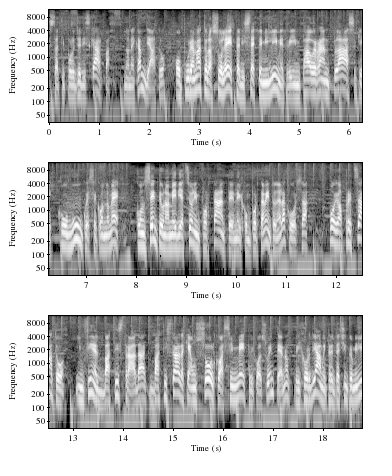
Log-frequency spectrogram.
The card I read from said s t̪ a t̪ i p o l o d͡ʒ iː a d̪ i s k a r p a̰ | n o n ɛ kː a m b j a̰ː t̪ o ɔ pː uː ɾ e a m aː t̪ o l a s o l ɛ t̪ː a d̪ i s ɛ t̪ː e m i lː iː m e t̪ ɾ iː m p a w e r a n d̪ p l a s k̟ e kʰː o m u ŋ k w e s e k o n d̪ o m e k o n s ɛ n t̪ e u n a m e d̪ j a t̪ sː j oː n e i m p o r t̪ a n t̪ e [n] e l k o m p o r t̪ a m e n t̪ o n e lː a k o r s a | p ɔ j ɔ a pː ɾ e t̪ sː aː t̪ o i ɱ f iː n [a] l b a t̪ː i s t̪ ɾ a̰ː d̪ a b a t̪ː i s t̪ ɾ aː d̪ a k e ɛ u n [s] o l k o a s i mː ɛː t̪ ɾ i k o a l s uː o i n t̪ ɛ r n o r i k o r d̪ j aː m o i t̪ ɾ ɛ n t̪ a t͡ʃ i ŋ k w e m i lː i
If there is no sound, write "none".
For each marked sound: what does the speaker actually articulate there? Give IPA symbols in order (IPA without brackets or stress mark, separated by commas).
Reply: n, e, s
